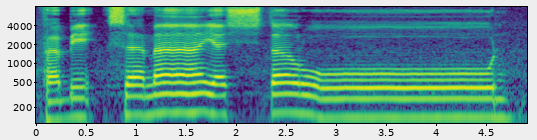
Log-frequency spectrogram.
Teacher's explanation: مد العارض وقفی ہوگا. 3 سے 5 الف کی مقدار کے برابر کھینچ کر وقف کریں گے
